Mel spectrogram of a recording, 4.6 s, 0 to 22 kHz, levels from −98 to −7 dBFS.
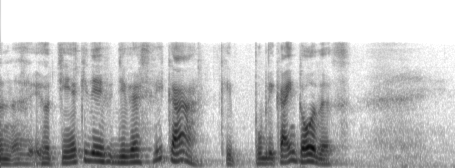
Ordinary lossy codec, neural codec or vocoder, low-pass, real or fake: none; none; none; real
